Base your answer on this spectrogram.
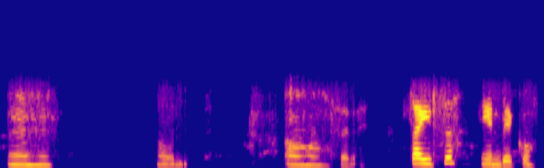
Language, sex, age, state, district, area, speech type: Kannada, female, 60+, Karnataka, Bangalore Urban, urban, conversation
